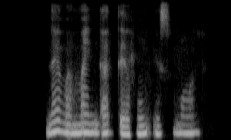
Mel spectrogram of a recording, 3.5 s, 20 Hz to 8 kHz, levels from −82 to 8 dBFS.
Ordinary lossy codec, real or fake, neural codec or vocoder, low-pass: Opus, 16 kbps; fake; autoencoder, 48 kHz, 32 numbers a frame, DAC-VAE, trained on Japanese speech; 7.2 kHz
